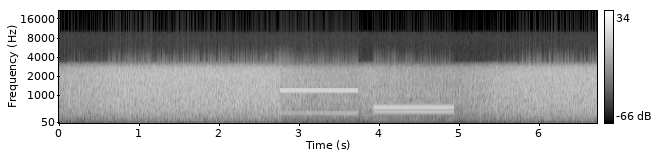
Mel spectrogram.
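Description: A SELCAL tone check over HF radio on 5451 between Boeing 469 and Boeing Everett, SELCAL code Charlie Quebec Delta Golf: two back-to-back one-second dual-tone bursts rise out of steady, hissing shortwave static, with no one speaking.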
